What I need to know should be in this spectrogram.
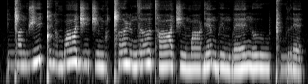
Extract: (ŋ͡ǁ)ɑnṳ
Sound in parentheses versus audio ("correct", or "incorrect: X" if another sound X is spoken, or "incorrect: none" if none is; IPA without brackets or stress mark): correct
